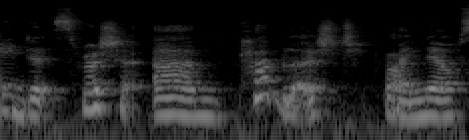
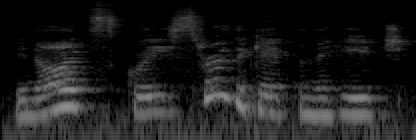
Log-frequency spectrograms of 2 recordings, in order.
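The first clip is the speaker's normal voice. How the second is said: usual speaking voice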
